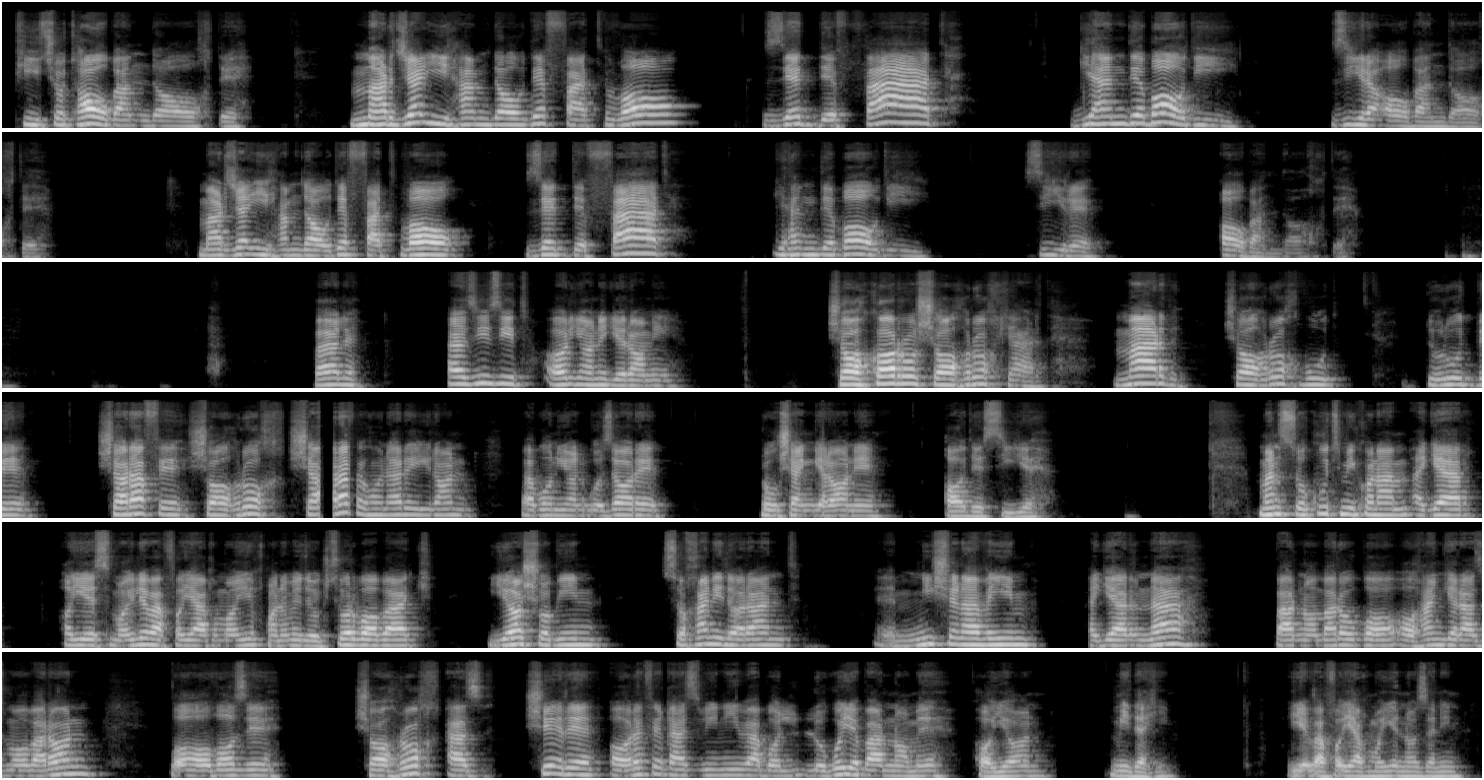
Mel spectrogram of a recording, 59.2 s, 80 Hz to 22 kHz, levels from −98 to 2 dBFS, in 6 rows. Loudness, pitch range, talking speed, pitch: -24 LUFS, 160-195 Hz, 85 wpm, 180 Hz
